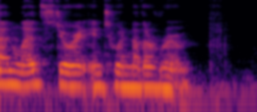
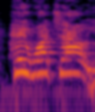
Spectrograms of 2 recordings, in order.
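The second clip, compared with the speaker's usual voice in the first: high, loud startled yell; yelled warning; 11 semitones higher, 6 dB louder than usual. A narrator's reading. Dentist yelling as the toy car shoots off. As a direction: shout the warning in alarm. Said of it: "yelled Doctor Carey".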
